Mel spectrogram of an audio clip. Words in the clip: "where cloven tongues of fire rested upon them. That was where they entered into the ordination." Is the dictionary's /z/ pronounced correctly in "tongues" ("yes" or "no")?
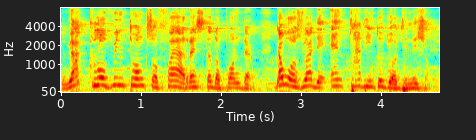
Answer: no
